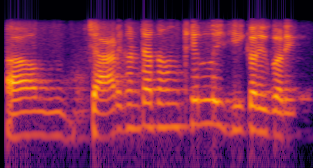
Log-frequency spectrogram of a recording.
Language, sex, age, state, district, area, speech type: Maithili, male, 30-45, Bihar, Sitamarhi, urban, conversation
